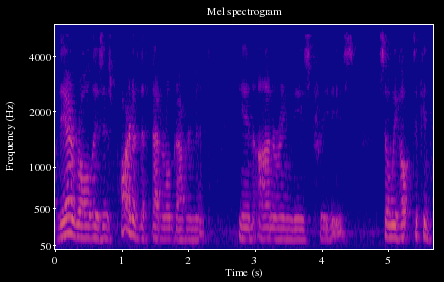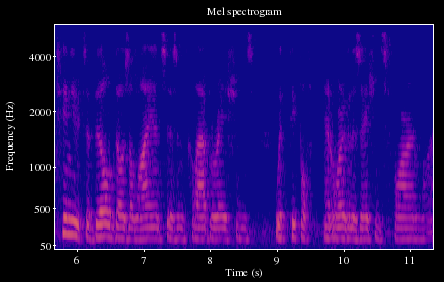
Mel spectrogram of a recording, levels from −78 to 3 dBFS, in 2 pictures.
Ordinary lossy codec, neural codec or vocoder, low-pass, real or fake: Opus, 24 kbps; none; 5.4 kHz; real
